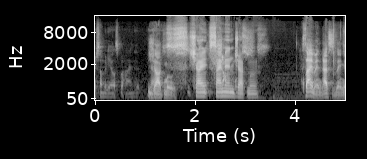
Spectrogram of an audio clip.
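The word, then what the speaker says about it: Jacquemus: It's Jacques Mousse?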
